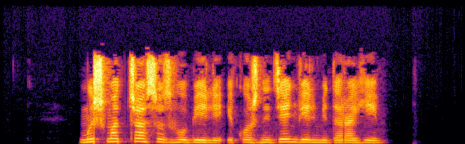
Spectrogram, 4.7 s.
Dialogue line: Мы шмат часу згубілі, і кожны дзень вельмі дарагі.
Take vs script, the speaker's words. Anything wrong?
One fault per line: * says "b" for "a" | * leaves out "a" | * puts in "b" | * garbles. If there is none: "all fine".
all fine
